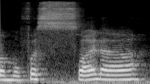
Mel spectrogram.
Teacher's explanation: صاد کو پر پڑھتے ہوئے صاد کے پر تشدید ادا کریں گے سختی سے، اور آگے وقف ابدال کر لیں گے، یعنی 2 زبروں میں سے فتحتین میں سے ہم نے ایک ادا کرنی ہے.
